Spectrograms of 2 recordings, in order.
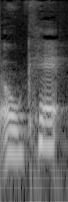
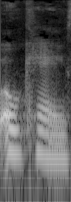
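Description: First: "Okay." with a rising tune, mocked; mocking the curt "Okay."; disdainful okay. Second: Said in the usual way. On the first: Shown as a demonstration. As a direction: sneer the "Okay." upward. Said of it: "I hate people that write". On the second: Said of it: "I do".

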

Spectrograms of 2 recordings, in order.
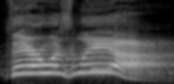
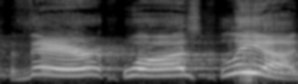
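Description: First: High, slow exclamation on There; There was Leah, pitched up high and stretched; exclaimed. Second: Slow, loud, drawn-out exclamation; there was Leah, stretched and punched loud; exclaimed. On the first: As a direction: sound the exclamation point. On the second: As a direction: land it like a shocked discovery. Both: Shown as a demonstration. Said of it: "Notice the exclama-, exclamation point".

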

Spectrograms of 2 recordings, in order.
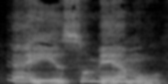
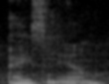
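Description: First: Slow, drawn-out mic test line. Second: Soft whisper for a mic test. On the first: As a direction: stretch every word out slowly. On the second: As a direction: whisper it to check the sound. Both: Shown as a demonstration. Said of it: "Será que ficou uma merda o som?".

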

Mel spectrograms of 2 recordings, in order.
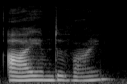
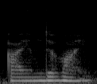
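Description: First: Slow, rising affirmation. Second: Whispered repeat of the affirmation; whispered echo. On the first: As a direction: declare it slowly. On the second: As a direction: whisper it to yourself. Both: Shown as a demonstration. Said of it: "Say it with me".

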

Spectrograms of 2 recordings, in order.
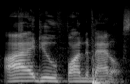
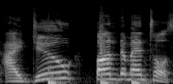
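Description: First: Said in the usual way. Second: "I do fundamentals" higher and slower, leaning on "do"; slow down and hammer the word "do"; emphatic restatement. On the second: Real, not acted. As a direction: repeat it as a firm creed. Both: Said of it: "I'm a fundamentalist at heart".

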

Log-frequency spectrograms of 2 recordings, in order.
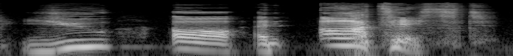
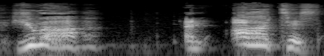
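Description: First: Slow, loud "You are an artist!" with every word drawn out; own emphasis. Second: Punchy "You are" then "an artist!" loud and high; his actual way. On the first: Pretend. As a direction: stretch "artist" like a grand compliment. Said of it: "I'm gonna put my own emphasis". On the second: Retold or imitated. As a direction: hit "You" hard, pause, then "an artist!". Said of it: "he doesn't say it like that".

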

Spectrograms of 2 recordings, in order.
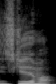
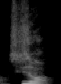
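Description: First: Said in the usual way. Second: High, rising call without extra volume; retold calling-out. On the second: Clerk calling to a departing customer, high mock call. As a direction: re-enact calling after someone. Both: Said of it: "mais j'ai crié".

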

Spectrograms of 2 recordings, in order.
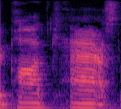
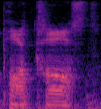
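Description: First: Said in the usual way. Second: "podcast" with a broad British "ah" in the second syllable; snobby pronunciation. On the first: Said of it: "still always gonna say podcast". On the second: Shown as a demonstration. Host mocking how rich snobs say it, snobby "podcast". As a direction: say "podcast" the posh, snobby British way, cast as "cahst". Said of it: "that sounds so snobby to me".

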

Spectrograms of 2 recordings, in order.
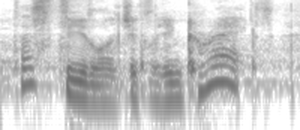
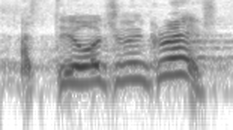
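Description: First: Much softer, said only in your head; quiet inner thought. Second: Much higher, a preachy correcting tone; mock know-it-all correction. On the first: Retold or imitated. Thinking it about a suffering friend, very soft inner voice. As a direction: keep it to yourself, barely voiced. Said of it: "and you think". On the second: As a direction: play the tactless corrector, pitched up. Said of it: "Don't say".

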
